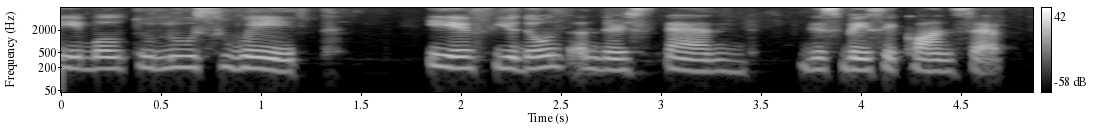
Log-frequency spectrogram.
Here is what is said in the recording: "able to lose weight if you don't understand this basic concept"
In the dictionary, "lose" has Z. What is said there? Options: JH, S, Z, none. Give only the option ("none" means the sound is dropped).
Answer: S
